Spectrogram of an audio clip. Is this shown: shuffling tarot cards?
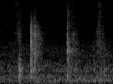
yes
